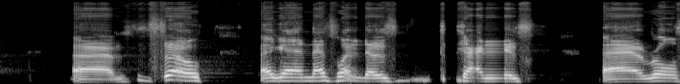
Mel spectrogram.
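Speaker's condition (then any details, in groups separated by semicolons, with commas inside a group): Cerebral palsy; present since birth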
